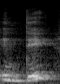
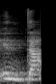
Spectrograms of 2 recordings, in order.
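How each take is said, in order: First: أنتي said as "inti", ending in ee; own urban pronunciation. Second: أنت said as "inta", ending in ah; Bethlehem pronunciation. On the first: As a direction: say أنتي with a final ee sound. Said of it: "The way that I speak". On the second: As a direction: say أنت with a final ah sound. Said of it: "If I came from Bethlehem". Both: Shown as a demonstration.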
